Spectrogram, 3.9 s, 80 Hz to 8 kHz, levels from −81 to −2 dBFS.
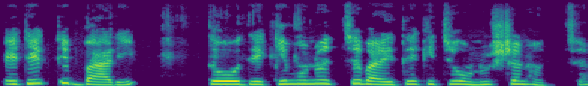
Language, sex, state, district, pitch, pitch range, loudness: Bengali, male, West Bengal, North 24 Parganas, 285 Hz, 260-315 Hz, -16 LUFS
